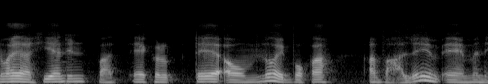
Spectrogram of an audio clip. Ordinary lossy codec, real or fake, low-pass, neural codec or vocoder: MP3, 48 kbps; fake; 7.2 kHz; codec, 16 kHz, about 1 kbps, DyCAST, with the encoder's durations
